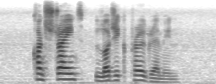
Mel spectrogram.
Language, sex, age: English, male, 19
